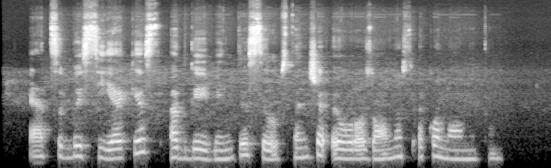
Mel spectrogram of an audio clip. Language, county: Lithuanian, Vilnius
